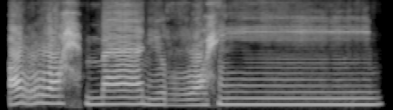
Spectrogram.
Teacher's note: দেখেন পুরো আয়াতে কিন্তু জাস্ট দুটি স্থানে টান একটি হলো মা এক আলিফ হিম তিন আলিফ এর বাইরে আর কোথাও টানা যাবে না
